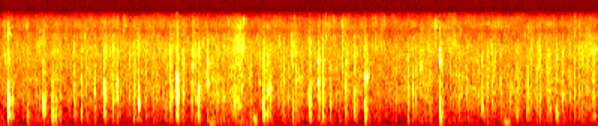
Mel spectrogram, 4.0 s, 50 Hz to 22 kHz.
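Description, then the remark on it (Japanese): Steady heavy rainfall with dense, crackling drops pattering on a hard surface, continuous, with no voices present. “いやマジでさ、これ止んでるかな、あと7時間後くらいにさ、この雨止んでる？”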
